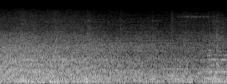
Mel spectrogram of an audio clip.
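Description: The Bhagat Ki Kothi–Mannargudi Express rolls past on a Chennai line in the rain, a loud, close, continuous rumble of wheels and carriages with faint rail clatter.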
